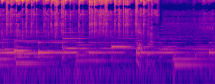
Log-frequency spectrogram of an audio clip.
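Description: Instrumental background music of held notes, with a dense rattle of small homeopathic pills poured from a metal jug into plastic vials. The rattle stops about three seconds in.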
